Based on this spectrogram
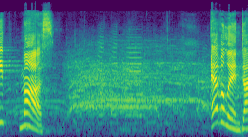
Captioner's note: audience cheering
